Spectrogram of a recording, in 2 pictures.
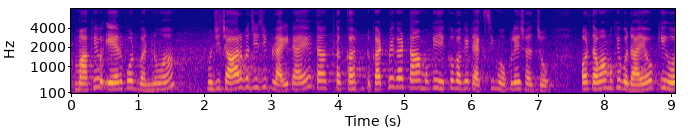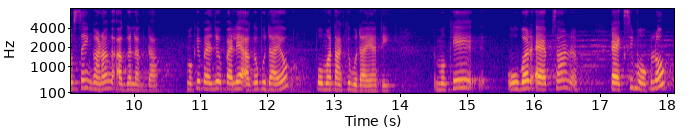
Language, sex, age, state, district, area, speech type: Sindhi, female, 30-45, Delhi, South Delhi, urban, spontaneous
